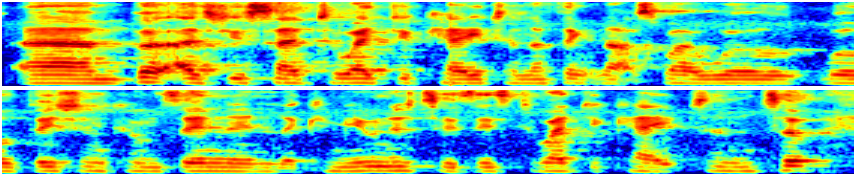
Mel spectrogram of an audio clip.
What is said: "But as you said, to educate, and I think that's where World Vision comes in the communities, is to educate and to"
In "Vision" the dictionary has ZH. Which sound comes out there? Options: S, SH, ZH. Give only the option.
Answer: ZH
